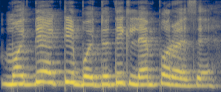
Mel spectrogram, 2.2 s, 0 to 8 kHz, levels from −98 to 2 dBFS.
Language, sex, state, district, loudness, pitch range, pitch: Bengali, female, Assam, Hailakandi, -12 LUFS, 245-305 Hz, 265 Hz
